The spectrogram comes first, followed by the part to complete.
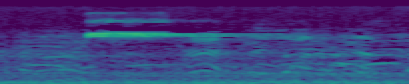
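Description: Referee's whistle: one short, shrill blast signalling the kick-off, over faint players' calls and open-air ambience at a football pitch.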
